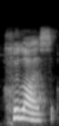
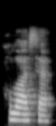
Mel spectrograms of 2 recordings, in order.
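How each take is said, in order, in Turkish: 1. Vurgu birinci hecede. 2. Vurgu son hecede. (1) "Vurğu əvvələ düşəndə olur modal söz" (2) "vurğu sona düşəndə olur isim"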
